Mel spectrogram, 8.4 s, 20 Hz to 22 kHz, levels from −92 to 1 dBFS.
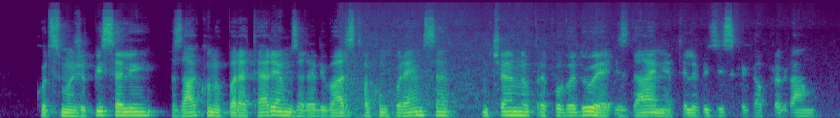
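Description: Noise suppressor artifacts run through the whole clip. The suppressor pulls down whatever it judges to be steady background, band by band and frame by frame, cutting it by about 21 dB. The result is a background that dips in the gaps and swells back under the speech.

Noise suppressor catching up occurs from 3.38 to 4.55 s, just after "pisali zakon operaterjem zaradi". The room noise jumps by about 23 dB near 3.5 s, and the suppressor's noise estimate trails behind it. For about 1.17 s the louder noise comes through with only about 8 dB of reduction, sitting about 18 dB under the speech. It then sinks as the estimate adapts to the new level.

Speech cut by the noise suppressor follows at 5.34–5.57, 6.11–6.36, 6.72–7.2, 7.42–7.93 and 8.12–8.22 s. The suppressor treats parts of the speech as noise. It turns them down with the background, by about 14 dB at first and then by about 18 to 21 dB. 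Each affected stretch lasts around a tenth to a third of a second, so the affected speech comes across swallowed or faint.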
